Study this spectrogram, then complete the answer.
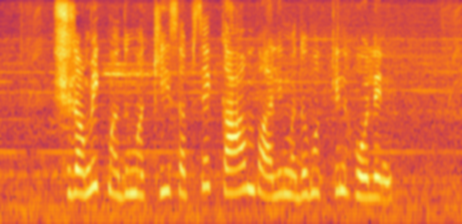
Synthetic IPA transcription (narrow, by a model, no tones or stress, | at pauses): ʃɾəmɪkmɐd̪ʱumɐkʰːisɐbsekaːmʋaːlimɐd̪ʱumɐkʰːɪnɦoːlɪn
